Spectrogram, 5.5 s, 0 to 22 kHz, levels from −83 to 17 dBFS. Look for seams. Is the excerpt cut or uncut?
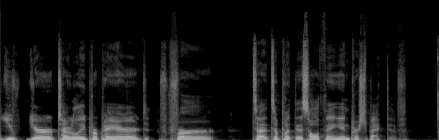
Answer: uncut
